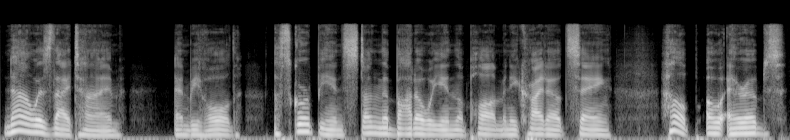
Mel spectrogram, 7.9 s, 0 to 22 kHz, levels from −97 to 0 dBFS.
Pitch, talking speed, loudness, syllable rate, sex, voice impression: 115 Hz, 165 wpm, -18 LUFS, 4.2 syllables/s, male, very masculine, adult-like, thick, slightly relaxed, weak, dark, slightly soft, clear, slightly fluent, cool, intellectual, slightly refreshing, very sincere, very calm, mature, friendly, reassuring, unique, slightly elegant, slightly wild, sweet, slightly lively, kind, slightly modest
